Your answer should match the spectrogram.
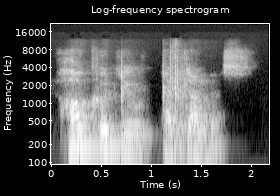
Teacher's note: Falling intonation. So this is not really a question that requires an answer. It requires a response.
